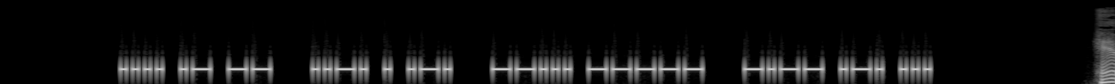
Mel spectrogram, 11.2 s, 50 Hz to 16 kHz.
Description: Morse code, heard as a keyed tone, about 20 wpm, 700 Hz. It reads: HAM FER 70 YRS
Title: Practice QSO - Exchange 3 - More Info - 20wpm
